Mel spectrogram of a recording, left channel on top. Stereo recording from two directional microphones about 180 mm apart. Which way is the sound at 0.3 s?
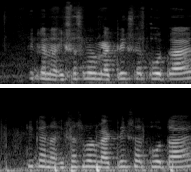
30° left (ahead or behind).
